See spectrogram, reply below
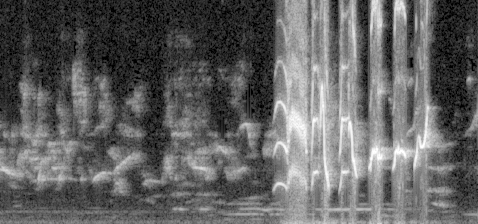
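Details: Oriental magpie-robin singing gacor style, used to test other magpie-robins' nerve: soft far-off twitters, then a loud, fast run of ringing whistles and scratchy chirps lasting about a second and a half.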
